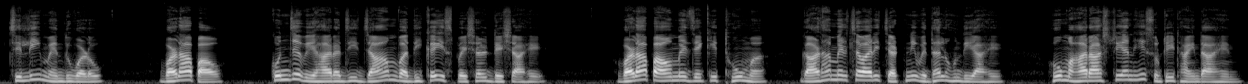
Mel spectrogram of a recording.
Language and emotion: Sindhi, neutral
